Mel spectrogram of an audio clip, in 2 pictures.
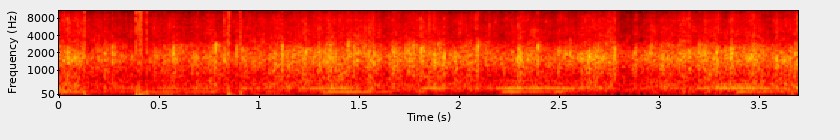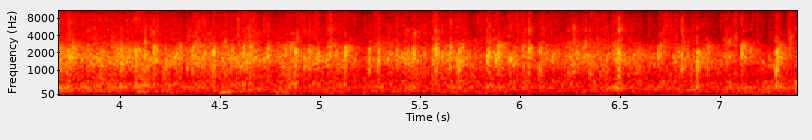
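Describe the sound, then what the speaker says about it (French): A church congregation applauds and cheers for the Lord, a loud, sustained wall of clapping from a large crowd filling the whole stretch, with some voices mixed in. "Si vous êtes dans la joie, acclamez bien fort le Seigneur."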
